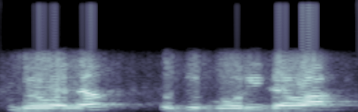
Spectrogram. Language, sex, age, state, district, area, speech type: Sindhi, male, 45-60, Maharashtra, Thane, urban, conversation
